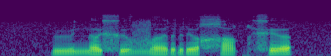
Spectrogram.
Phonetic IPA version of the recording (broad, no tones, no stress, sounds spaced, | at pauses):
ʉ n ɐ xʲ o v ɐ r ɨ χ a q xʲ ɐ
